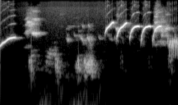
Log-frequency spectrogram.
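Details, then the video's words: Canary in full, energetic song, used to prompt young or silent canaries to sing: a clean rising whistle, mixed chattering notes, then a fast series of five bright upswept whistles before a buzzy trill. "Kenari gacor untuk pancingan kenari muda atau macet bunyi"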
